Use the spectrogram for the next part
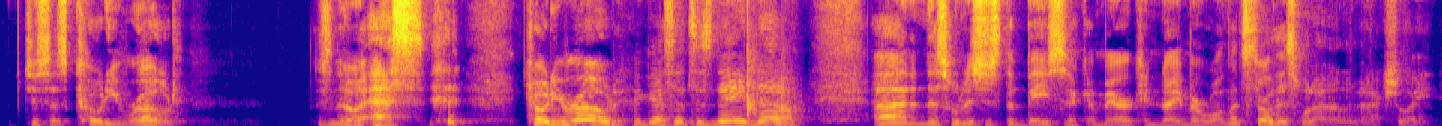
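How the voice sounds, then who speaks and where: Congested, husky man rambling enthusiastically. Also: medium pitch, a bit bright. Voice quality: congested, stuffy-nosed. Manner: rambling, gushing fan enthusiasm. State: sick with a blocked nose. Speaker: YouTube toy collector and reviewer. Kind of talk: casual unboxing review.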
